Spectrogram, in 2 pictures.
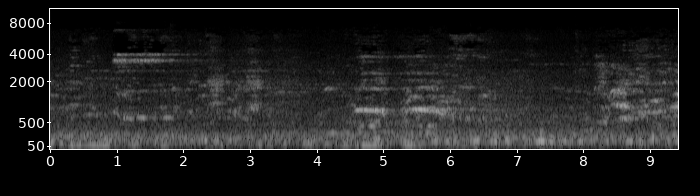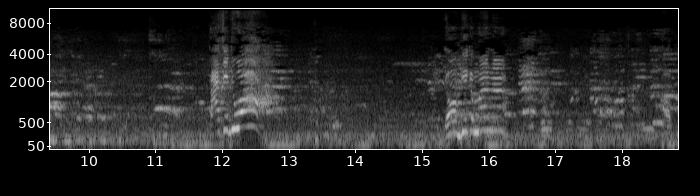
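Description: Players shout to each other across an open field, echoing off an empty stadium.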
